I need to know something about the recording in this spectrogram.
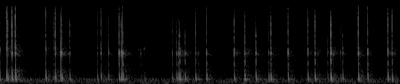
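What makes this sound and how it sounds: Long dark nails tap and scratch the sides and the rim of the top opening of a large, hollow white plastic dome lamp shade. The result is a quick, uneven run of sharp, dry clicks with bright, hollow plastic ticks that stop almost at once, broken by soft scratchy scrapes between them.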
